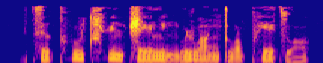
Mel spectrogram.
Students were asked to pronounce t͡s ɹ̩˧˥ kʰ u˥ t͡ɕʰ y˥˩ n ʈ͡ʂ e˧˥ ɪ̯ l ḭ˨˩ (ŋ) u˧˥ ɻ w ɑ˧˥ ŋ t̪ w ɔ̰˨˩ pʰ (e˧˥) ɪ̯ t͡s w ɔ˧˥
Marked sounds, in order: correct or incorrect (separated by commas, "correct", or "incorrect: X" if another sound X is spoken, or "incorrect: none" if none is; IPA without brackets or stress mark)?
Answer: correct, incorrect: e˥˩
